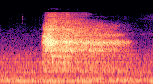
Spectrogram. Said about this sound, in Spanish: Y una última vez, vamos a inhalar llenando todo nuestro cuerpo de oxígeno sostenemos la respiración y cuando ya no podamos más, vamos a exhalar por la boca.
